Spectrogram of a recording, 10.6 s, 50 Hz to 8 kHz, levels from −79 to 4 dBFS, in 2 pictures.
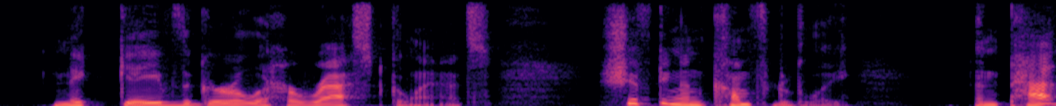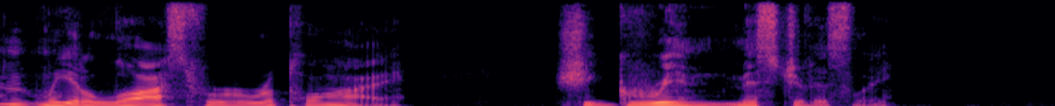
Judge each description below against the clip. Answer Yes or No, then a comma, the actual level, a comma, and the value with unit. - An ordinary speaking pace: No, slow, 115 wpm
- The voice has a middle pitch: Yes, medium, 145 Hz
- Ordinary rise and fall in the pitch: No, wide, 8.5 semitones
